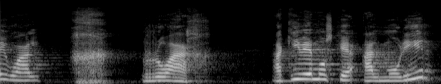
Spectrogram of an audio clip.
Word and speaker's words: ruach: El ruaj que se escribe r u a c h. Ruach en el hebreo y se pronuncia igual roj.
